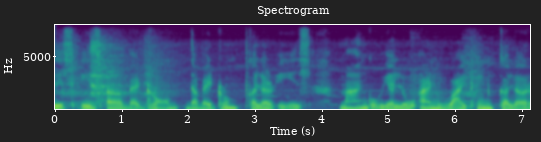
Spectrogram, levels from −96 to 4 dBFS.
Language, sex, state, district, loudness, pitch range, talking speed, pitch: English, female, Punjab, Pathankot, -18 LUFS, 185-210 Hz, 135 wpm, 195 Hz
